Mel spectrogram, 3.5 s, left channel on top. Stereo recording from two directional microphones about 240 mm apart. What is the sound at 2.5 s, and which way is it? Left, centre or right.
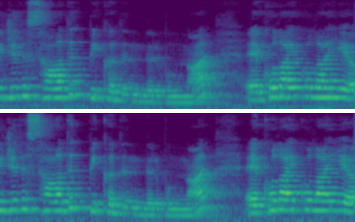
Speech, right.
